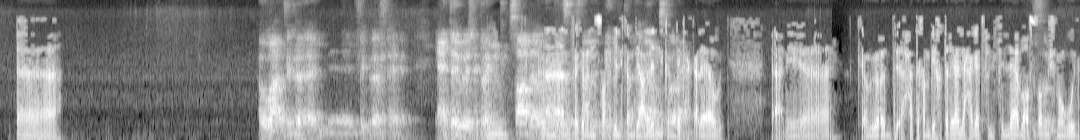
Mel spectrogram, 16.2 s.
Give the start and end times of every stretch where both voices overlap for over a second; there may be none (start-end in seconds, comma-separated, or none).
8.1-10.3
